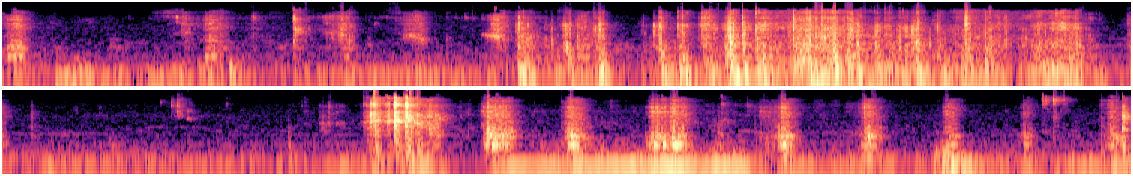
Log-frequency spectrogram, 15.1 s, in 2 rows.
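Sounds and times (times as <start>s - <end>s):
person chewing crunchy food: 0.0s - 5.8s, 9.6s - 15.0s.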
